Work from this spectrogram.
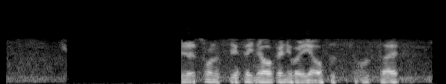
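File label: Sheriff East County, scanner audio; South Scottsdale; MCSO - EAST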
